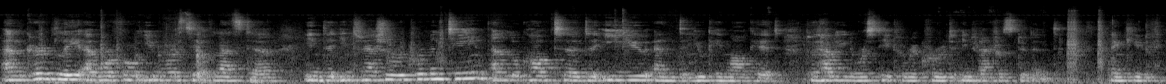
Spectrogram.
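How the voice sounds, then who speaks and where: A woman's voice: on the low side, fairly even intonation, a little fast, mellow, slight background noise. Woman giving a brief panel intro. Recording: echoey lecture theatre from far off.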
